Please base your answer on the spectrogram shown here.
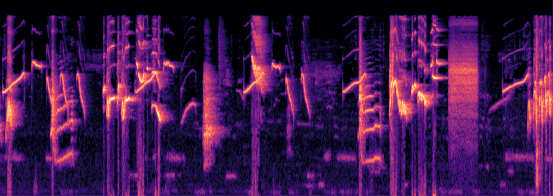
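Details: Varied whistling song of an Oriental magpie-robin in the morning, played to rouse rivals: quick upward slurs, stacked chirps and short trills, with one long scratchy rasp near the end.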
